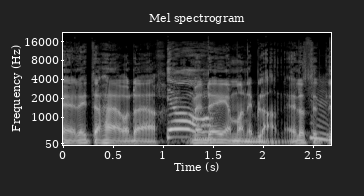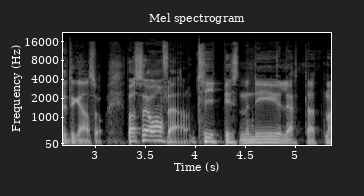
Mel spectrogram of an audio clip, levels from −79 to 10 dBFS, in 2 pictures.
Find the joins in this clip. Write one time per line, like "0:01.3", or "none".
0:03.7
0:04.4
